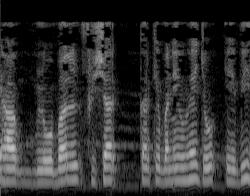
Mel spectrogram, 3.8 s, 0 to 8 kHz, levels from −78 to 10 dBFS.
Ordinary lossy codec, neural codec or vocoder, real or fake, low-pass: MP3, 24 kbps; vocoder, 44.1 kHz, 80 mel bands, Vocos; fake; 7.2 kHz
